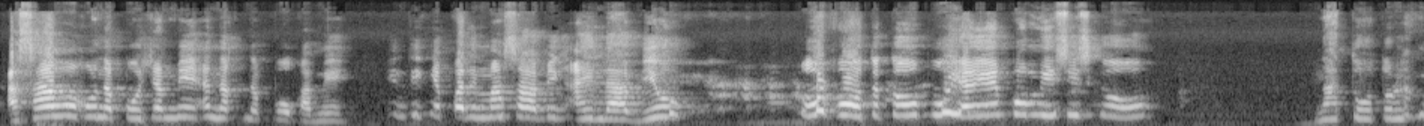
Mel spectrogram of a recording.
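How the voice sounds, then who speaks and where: Man, older, Filipino accent, pastor, sermon, high-pitched, earnest. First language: Tagalog. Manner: earnest preaching, swings from loud to soft.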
